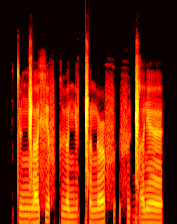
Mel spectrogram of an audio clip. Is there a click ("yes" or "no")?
yes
